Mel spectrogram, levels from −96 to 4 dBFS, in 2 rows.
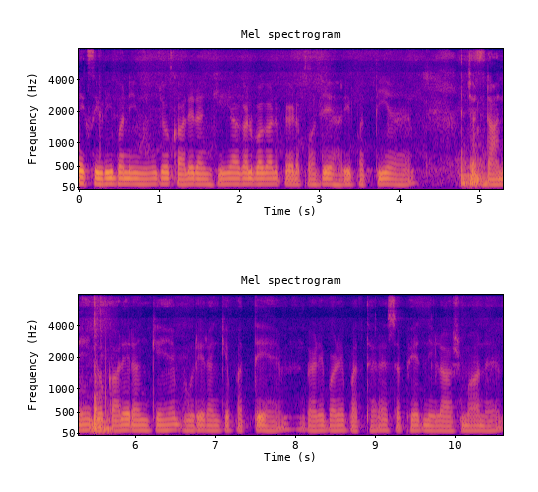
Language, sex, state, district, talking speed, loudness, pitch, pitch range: Hindi, male, Maharashtra, Pune, 200 wpm, -33 LUFS, 110 Hz, 105-120 Hz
